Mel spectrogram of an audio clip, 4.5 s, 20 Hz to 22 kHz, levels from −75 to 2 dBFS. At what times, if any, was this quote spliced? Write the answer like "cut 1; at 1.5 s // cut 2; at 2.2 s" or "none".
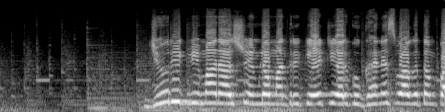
cut 1; at 1.2 s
